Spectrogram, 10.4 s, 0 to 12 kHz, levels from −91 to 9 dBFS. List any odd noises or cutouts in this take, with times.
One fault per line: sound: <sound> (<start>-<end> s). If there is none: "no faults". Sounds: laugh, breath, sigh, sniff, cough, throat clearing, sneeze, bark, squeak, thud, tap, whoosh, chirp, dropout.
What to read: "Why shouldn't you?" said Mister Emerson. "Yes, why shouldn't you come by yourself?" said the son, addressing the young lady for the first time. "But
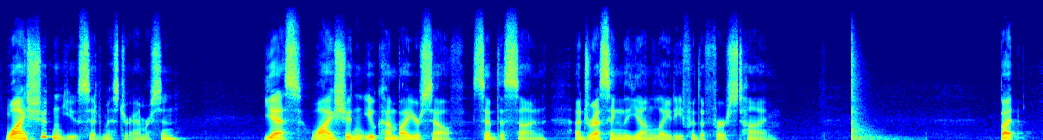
sound: thud (8.5-9.3 s)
